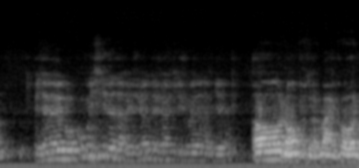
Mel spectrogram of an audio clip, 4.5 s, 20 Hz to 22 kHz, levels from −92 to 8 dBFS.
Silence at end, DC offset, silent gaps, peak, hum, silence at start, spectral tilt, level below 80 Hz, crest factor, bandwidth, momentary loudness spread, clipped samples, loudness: 0 s; under 0.1%; none; -12 dBFS; none; 0 s; -7.5 dB/octave; -54 dBFS; 18 dB; 9 kHz; 20 LU; under 0.1%; -29 LUFS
